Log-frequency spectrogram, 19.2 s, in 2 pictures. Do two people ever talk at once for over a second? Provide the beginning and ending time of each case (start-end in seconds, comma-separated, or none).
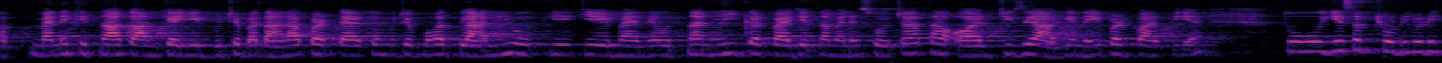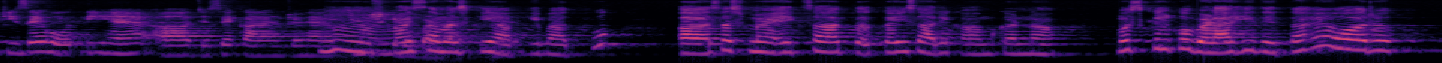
11.7-13.0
